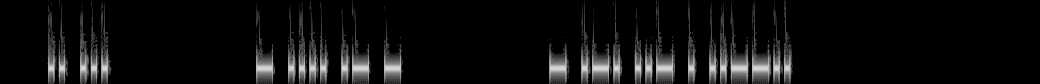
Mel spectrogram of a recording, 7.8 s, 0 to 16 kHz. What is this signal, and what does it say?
Morse code, heard as a keyed tone, about 30 wpm, 700 Hz. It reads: IS THAT TRUE?
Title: 4x Word-Spacing - Sentences from Top 400 Words - 30wpm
